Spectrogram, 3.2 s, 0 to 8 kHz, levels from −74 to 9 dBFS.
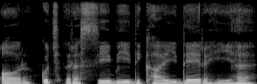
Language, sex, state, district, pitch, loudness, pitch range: Hindi, male, Jharkhand, Ranchi, 130 Hz, -19 LUFS, 125-140 Hz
